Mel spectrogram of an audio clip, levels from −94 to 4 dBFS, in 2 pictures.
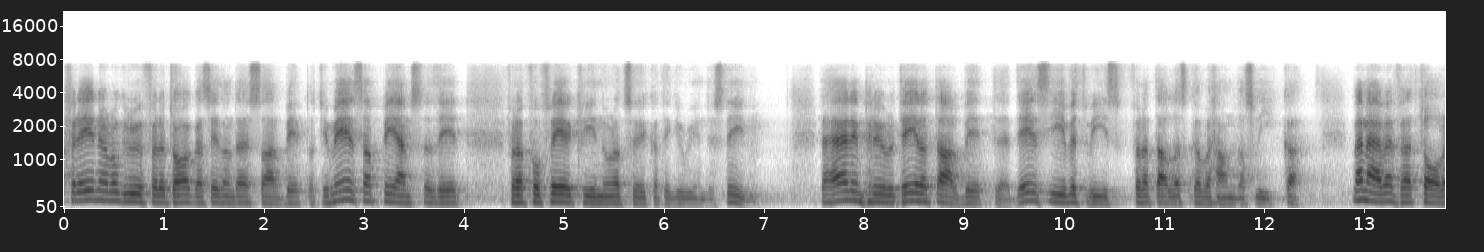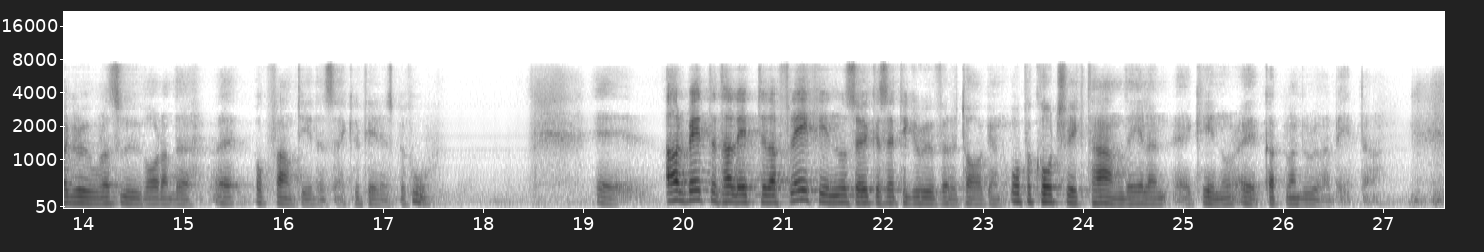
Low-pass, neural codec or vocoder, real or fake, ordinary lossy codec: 7.2 kHz; codec, 24 kHz, 0.5 kbps, DualCodec; fake; none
